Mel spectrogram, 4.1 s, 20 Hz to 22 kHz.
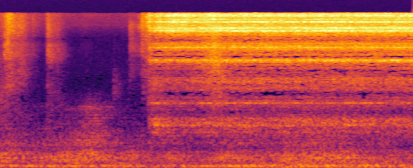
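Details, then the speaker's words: Honda B18B1 engine leak-down test, tester set around 75–100 psi, cylinder at TDC but not on compression stroke: steady airy hiss after a brief shuffle as air escapes through open valves. "as you can see it's leaking air so that's not what you want you want it so that everything is sealed compression stroke"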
